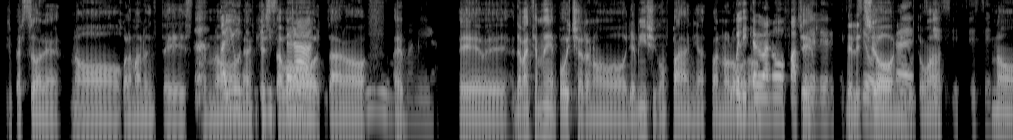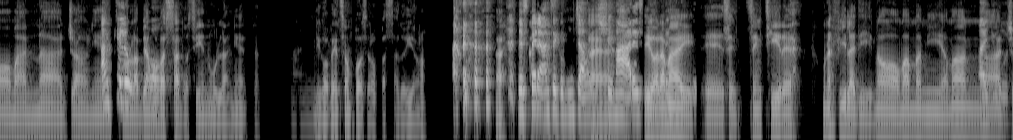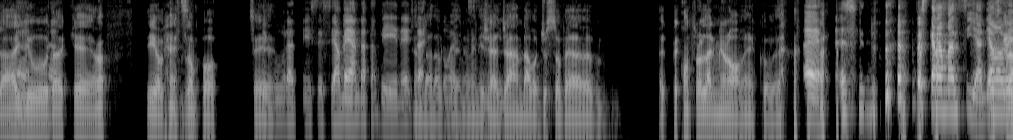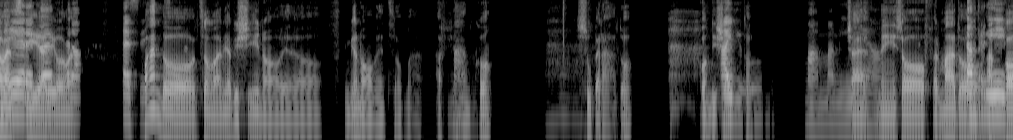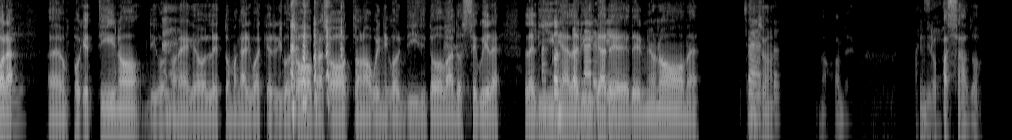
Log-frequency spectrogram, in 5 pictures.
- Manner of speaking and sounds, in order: sigh; distorted speech; chuckle; chuckle; "cioè" said as "ceh"; "cioè" said as "ceh"; laughing while speaking: "sì, giu"; chuckle; laughing while speaking: "per scaramanzia dico, ma"; sigh; "Cioè" said as "ceh"; "Cioè" said as "ceh"; chuckle; static
- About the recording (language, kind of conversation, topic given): Italian, podcast, Qual è un momento in cui ti sei sentito orgoglioso?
